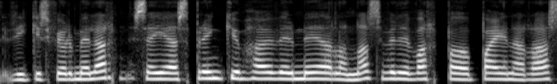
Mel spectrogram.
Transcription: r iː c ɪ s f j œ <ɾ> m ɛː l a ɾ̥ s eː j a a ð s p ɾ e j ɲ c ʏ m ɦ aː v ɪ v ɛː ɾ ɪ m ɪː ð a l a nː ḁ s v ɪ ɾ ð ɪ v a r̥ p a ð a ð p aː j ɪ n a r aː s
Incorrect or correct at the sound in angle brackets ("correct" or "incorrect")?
incorrect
